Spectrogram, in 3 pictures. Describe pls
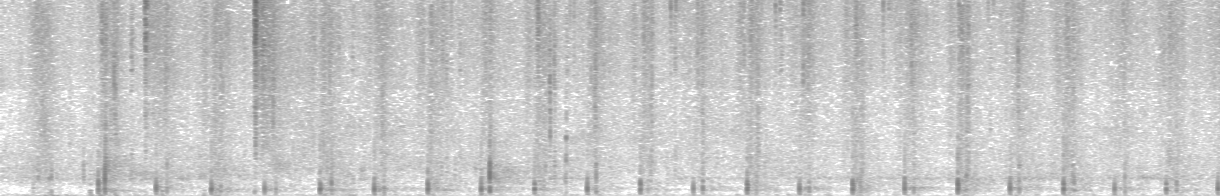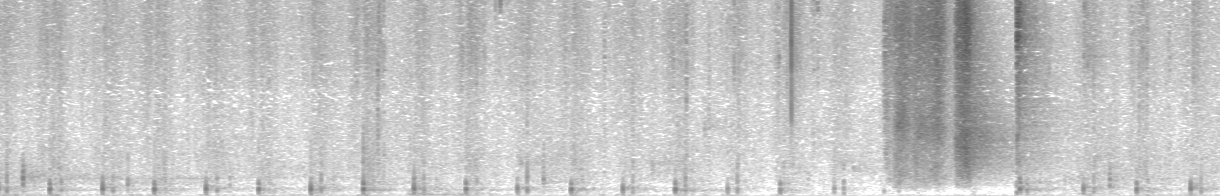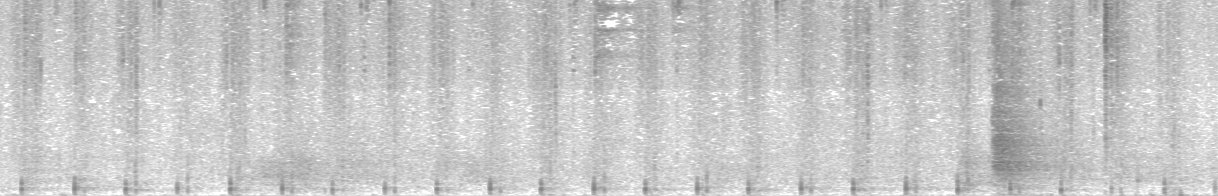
footsteps cellar
stereo recording of footsteps in an underground garage
walk, footstep, walking, underground, step, garage, feet, footsteps, concrete, steps, foot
